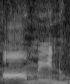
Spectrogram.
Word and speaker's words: A(wo)men: Now, you might be wondering why I'm pronouncing it as Armin and not a woman or a woman.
